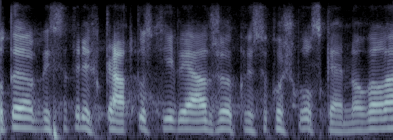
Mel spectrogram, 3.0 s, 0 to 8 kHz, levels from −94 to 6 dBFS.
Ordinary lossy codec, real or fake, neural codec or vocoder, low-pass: Opus, 32 kbps; fake; codec, 32 kHz, 1.9 kbps, SNAC; 7.2 kHz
